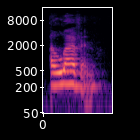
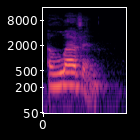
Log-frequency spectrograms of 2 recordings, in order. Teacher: don't forget your emphasis goes on the second syllable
